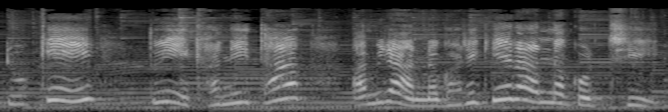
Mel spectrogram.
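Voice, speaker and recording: A woman's voice: very high-pitched, sing-song, normal speed. A woman voicing a protective, scolding yet caring mother bird in a children's cartoon, with music behind her. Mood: fussing, caring.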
